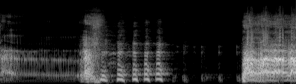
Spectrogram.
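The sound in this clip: A person's voice imitates a dog barking and growling: a low growl, then a quick run of gruff barks, a short pause, and a loud sustained snarl.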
